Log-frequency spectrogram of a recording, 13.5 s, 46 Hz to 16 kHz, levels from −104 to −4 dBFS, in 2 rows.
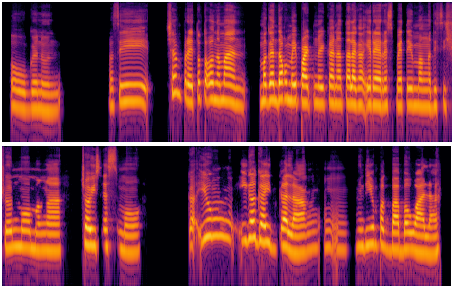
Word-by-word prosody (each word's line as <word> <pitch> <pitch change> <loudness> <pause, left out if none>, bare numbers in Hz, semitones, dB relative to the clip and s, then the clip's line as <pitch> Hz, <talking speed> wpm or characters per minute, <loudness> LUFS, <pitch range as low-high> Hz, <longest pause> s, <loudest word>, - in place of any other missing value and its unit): Oo, 195 -3 -5
gano'n. 180 -2 -6 0.7
Kasi, 250 +3 -2 0.3
siyempre 335 -8 0
totoo 275 +1 0
naman, 255 -5 +1 0.2
maganda 270 +2 +4
kung 280 - -1
may 260 0 +2
partner 240 -1 +4
ka 240 - +1
na 230 - 0
talagang 225 -1 +3
irerespeto 220 -1 0
yung 215 - -5
mga 210 -1 -2
desisyon 220 +2 -4
mo, 235 -1 0
mga 210 -2 -2 0.2
choices 250 -2 +1
mo, 195 -1 -5 0.6
ka - - -4
yung 370 -1 -1
iga-guide 310 -6 +3
ka 250 +2 +5
lang, 195 +2 0
mm, 215 -2 -12
hindi 245 +2 -3
yung 270 - -3
pagbabawalan. 215 -5 +1
230 Hz, 135 wpm, -22 LUFS, 210-260 Hz, 0.7 s, ka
